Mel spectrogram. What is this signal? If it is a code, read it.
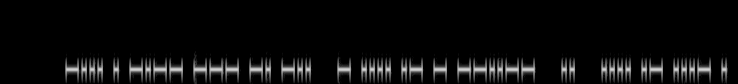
Morse code, heard as a keyed tone, about 30 wpm, 700 Hz. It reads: BEYOND THAT, I HAVE
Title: Sentences from Top 1000 Words - Review Part 6 - 30wpm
